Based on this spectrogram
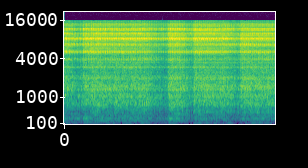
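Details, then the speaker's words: Manual round-blade fabric cutting machine running: constant harsh high scraping hiss swelling every second or so; sharpener stays pressed against the blade constantly, causing the noise, which worsens as the machine ages; fix is regulating the sharpener. "então essa peça aqui tem que estar direto aqui ele fica encostado por isso que dá esse barulho estranho que às vezes perturba"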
